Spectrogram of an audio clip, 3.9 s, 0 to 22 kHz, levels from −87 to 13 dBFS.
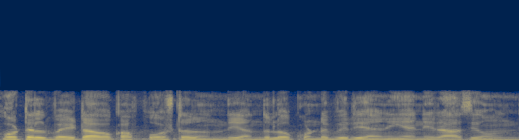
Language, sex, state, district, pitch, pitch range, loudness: Telugu, male, Telangana, Adilabad, 130 Hz, 125-140 Hz, -18 LUFS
